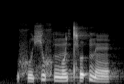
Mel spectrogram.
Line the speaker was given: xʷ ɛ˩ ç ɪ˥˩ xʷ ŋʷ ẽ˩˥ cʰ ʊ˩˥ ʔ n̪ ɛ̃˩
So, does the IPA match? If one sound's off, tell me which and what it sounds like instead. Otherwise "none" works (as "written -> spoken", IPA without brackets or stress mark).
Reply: none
